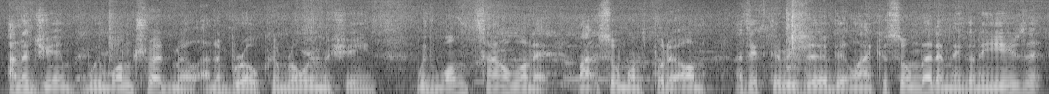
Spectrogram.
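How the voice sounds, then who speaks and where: A man's voice: on the low side, steady tone, fairly quick, few pauses, mellow. A middle-aged British man presenting to camera in an informal, wry, chatty way, often putting questions to the viewer. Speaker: vlogger presenting gadget advice.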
